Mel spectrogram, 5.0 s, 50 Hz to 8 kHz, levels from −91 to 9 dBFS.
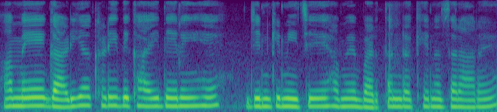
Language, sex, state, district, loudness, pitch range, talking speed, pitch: Hindi, female, Madhya Pradesh, Bhopal, -16 LUFS, 200-220 Hz, 195 wpm, 210 Hz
